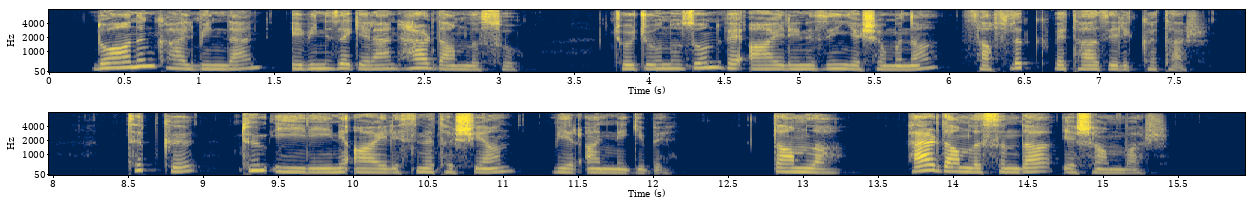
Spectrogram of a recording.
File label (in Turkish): reklam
